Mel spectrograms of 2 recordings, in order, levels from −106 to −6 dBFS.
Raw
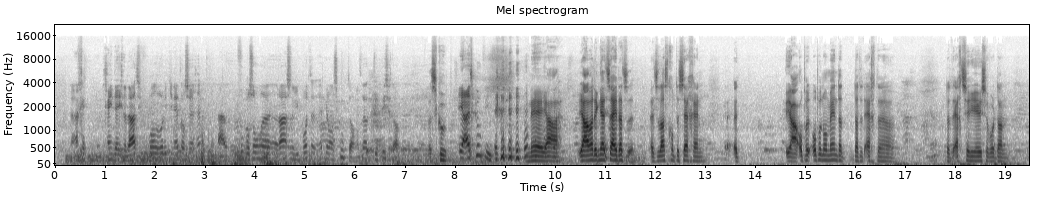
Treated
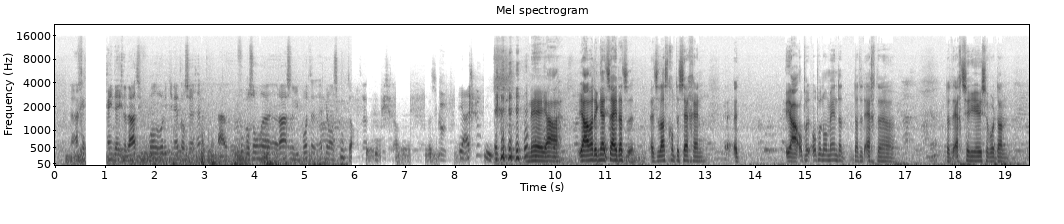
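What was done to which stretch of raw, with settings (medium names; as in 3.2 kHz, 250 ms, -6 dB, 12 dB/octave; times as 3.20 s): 0.62–1.03 s: mute
5.93–8.78 s: LFO band-pass square 1.7 Hz 280–2200 Hz
14.90–16.19 s: compression 5:1, threshold -30 dBFS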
